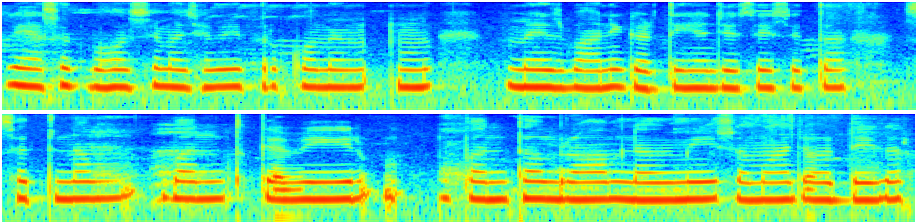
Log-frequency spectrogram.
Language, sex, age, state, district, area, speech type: Urdu, female, 18-30, Bihar, Khagaria, rural, read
